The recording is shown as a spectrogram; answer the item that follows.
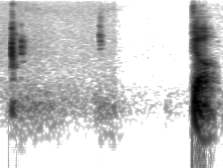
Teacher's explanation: It begins with stop, ends with fricative. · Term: affricate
